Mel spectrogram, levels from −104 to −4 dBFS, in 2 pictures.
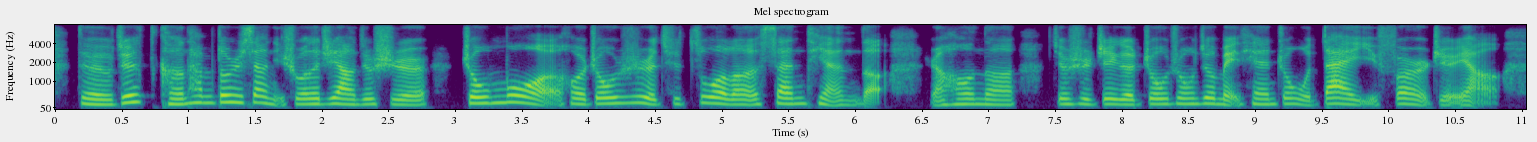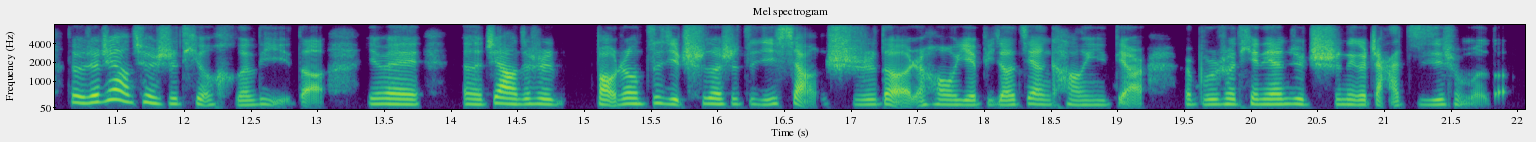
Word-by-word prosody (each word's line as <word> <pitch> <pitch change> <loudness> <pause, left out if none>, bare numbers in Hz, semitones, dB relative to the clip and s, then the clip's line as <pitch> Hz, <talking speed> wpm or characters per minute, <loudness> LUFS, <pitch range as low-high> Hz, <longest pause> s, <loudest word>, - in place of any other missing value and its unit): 对， 180 -4 +2
我 170 - -1
觉 225 +8 +3
得 255 - +4
可 185 - -2
能 185 - +2
他 235 +2 -1
们 230 - -5
都 250 +2 +4
是 245 - +2
像 235 -4 +2
你 - - -9
说 185 0 0
的 190 - +3
这 195 +2 0
样， 180 -2 +5
就 185 +1 -1
是 165 -4 +1 0.3
周 215 0 +4
末 230 -3 +3
或 195 -1 0
者 - - 0
周 200 +3 +2
日 225 -3 0
去 190 +1 -7
做 215 0 +2
了 175 -1 +2
3 195 +1 +1
天 165 -6 -3
的。 - - -1 0.3
然 - - -2
后 185 +2 -1
呢， 165 -3 -2 0.3
就 190 - -2
是 190 -1 -2
这 185 +1 +2
个 170 -1 +3
周 190 +2 -1
中 195 0 -3
就 205 -1 +1
每 170 -3 +3
天 185 0 -3
中 195 0 -3
午， 155 - -3
带 195 +3 +5
一 165 - -5
份 195 - -2
儿 180 -3 0
这 - - -2
样。 - - 0 0.3
对， 240 -2 0
我 - - 0
觉 245 - +4
得 255 - +6
这 335 - +2
样 330 -5 +5
确 245 -2 0
实 195 -1 0
挺 185 -2 -2
合 155 -1 -6
理 175 +2 -8
的。 - - -2 0.3
因 190 0 -2
为， 185 -2 +3 0.3
呃， 185 -1 -1
这 210 +5 +2
样 190 -2 +6
就 185 - -2
是 185 -2 0 0.3
保 170 -3 +4
证 195 +1 +1
自 220 +2 -4
己 180 -2 +2
吃 200 - +1
的 190 -1 +2
是 190 - 0
自 185 0 -12
己 175 +1 -3
想 - - +2
吃 170 +1 0
的， 185 - +2
然 - - -2
后 170 -2 -2
也 160 -1 +2
比 165 - -12
较 160 0 +1
健 180 0 0
康 160 -2 -4
一 160 0 -8
点， 175 - -1 0.4
而 180 - -5
不 175 0 -5
是 180 - -1
说 185 0 0
天 180 0 -1
天 185 +1 +3
去 190 -1 0
吃 180 +1 +4
那 175 - -1
个 165 - +2
炸 - - 0
鸡 165 0 -5
什 175 - -5
么 - - -12
的。 - - -12
185 Hz, 285 characters per minute, -23 LUFS, 175-200 Hz, 0.4 s, 得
